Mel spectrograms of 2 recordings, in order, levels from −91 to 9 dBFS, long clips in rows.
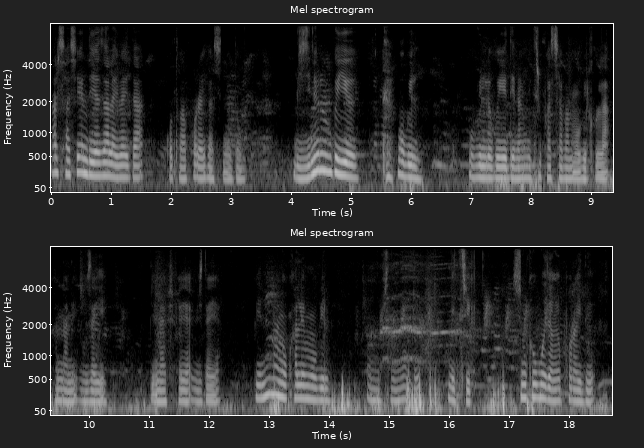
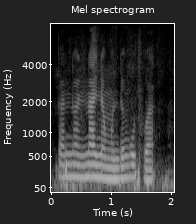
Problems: low volume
